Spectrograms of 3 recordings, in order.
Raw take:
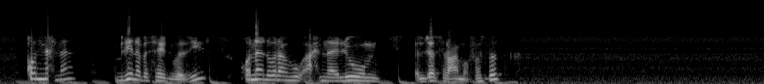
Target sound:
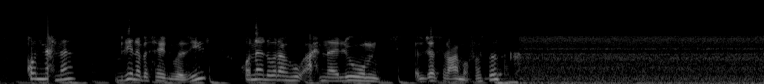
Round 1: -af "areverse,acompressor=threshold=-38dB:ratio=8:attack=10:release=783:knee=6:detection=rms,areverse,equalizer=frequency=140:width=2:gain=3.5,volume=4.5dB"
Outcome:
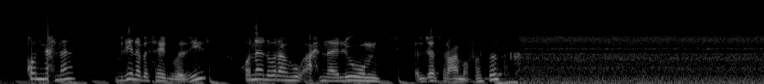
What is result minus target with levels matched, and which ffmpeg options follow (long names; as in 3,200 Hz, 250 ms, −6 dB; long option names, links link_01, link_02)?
125 Hz band +4.0 dB
-af "areverse,acompressor=threshold=-38dB:ratio=8:attack=10:release=783:knee=6:detection=rms,areverse,equalizer=frequency=140:width=2:gain=-5.5,volume=4.5dB"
